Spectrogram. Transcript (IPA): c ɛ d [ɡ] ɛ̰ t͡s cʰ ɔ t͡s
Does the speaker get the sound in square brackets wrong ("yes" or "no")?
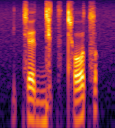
yes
